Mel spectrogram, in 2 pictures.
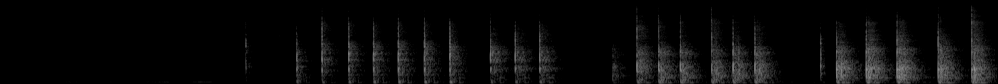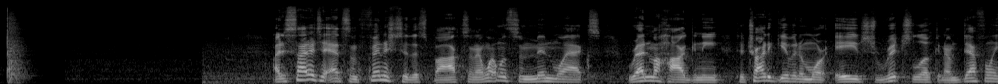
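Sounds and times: hammer tapping wood: 3.0 - 10.3.

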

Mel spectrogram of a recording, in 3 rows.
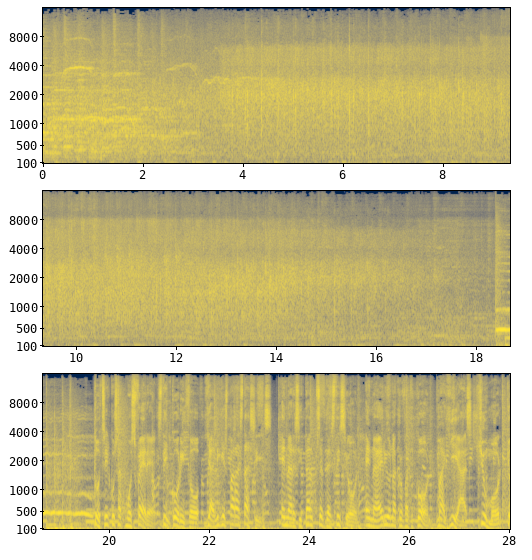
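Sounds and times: audience clapping: 0.0 - 17.2
background music with low beat: 18.4 - 28.0.

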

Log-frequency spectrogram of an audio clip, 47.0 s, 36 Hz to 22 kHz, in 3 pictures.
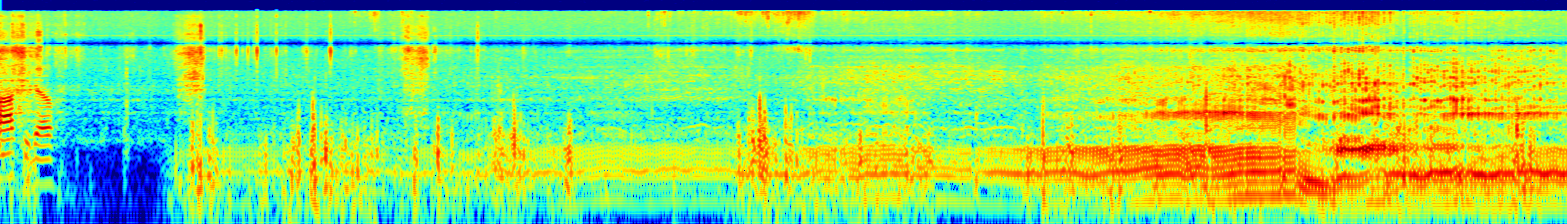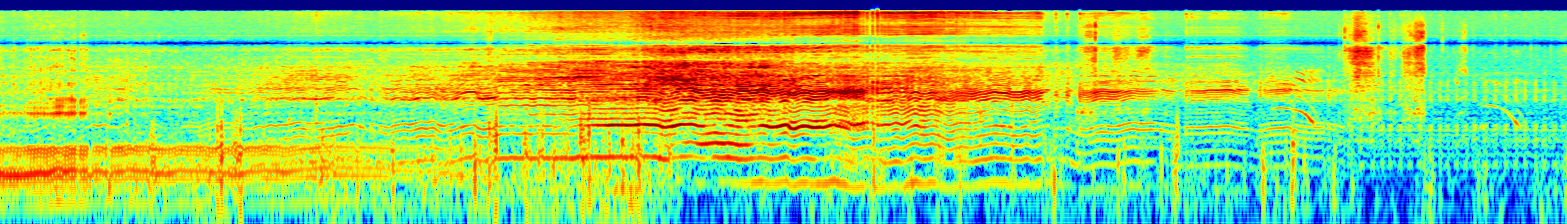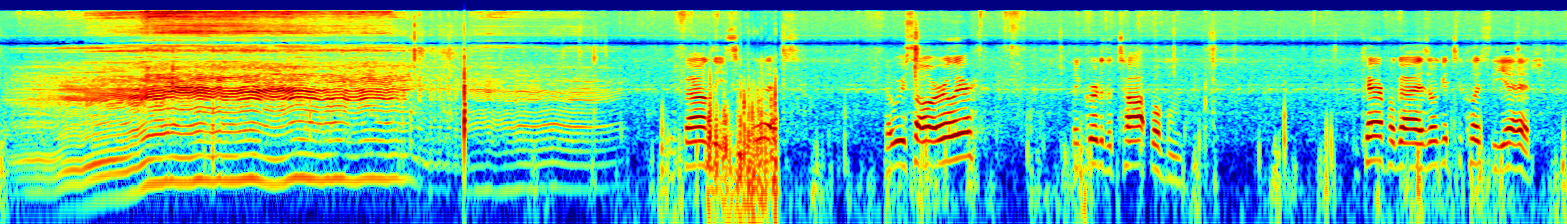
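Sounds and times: dirt bike engines revving: 1.8 - 39.3.

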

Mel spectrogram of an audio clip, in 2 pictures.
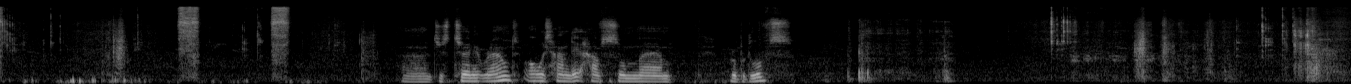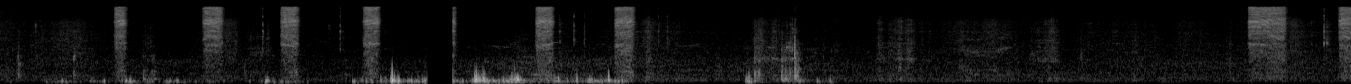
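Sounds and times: aerosol spray paint hissing: 1.8 - 2.0, 2.7 - 3.0, 15.5 - 17.4, 18.8 - 19.9, 26.0 - 27.0.

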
